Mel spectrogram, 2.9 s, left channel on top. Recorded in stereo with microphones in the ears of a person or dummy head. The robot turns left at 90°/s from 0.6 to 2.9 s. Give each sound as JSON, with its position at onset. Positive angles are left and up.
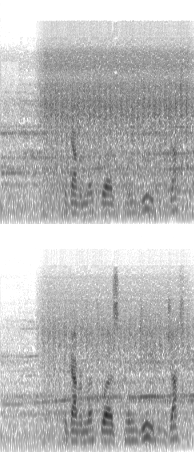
{"t": 0.9, "sound": "a man speaking", "azimuth_deg": -10}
